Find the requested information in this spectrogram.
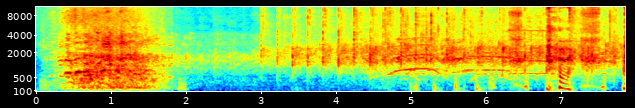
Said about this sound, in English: It's the two guys who actually liked it who said, hey, let's clap because maybe we'll get more Monty Python.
